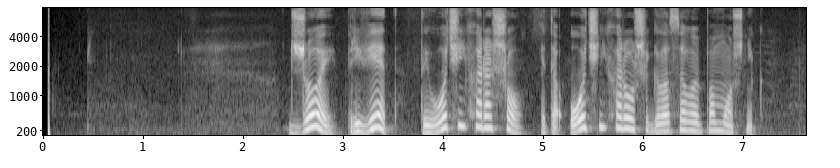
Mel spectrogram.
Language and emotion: Russian, positive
